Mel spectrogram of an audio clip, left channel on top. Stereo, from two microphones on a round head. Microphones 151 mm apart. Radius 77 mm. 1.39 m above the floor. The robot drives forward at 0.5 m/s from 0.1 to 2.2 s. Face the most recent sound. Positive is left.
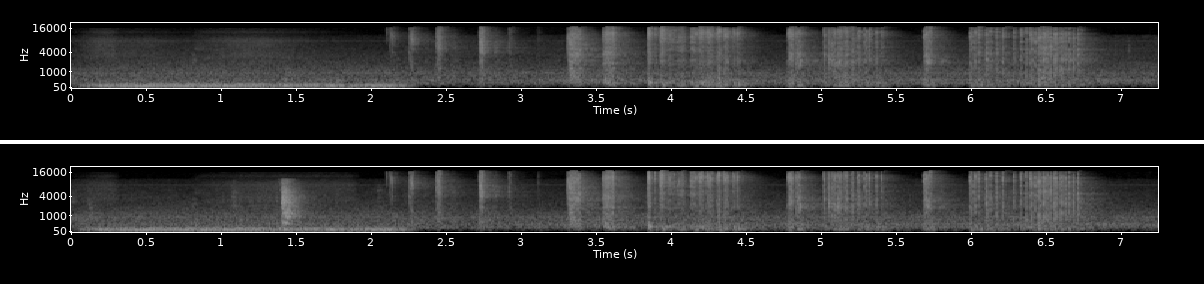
turn(degrees=-10)  # may be behind; listen again after turning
